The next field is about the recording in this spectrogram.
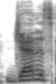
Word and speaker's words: Janusz: Janusz Kaminski.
